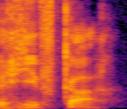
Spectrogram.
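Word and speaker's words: רבקה: Então, nas traduções tradicionais aqui vai estar Rebeca. Mas a pronúncia mesmo da palavra mais próxima que eu consegui encontrar com a grafia do português brasileiro foi Rifkac. É mais ou menos assim que se falaria no idioma original.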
